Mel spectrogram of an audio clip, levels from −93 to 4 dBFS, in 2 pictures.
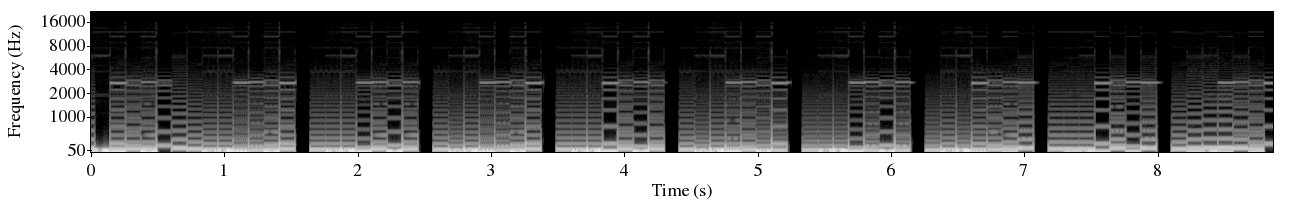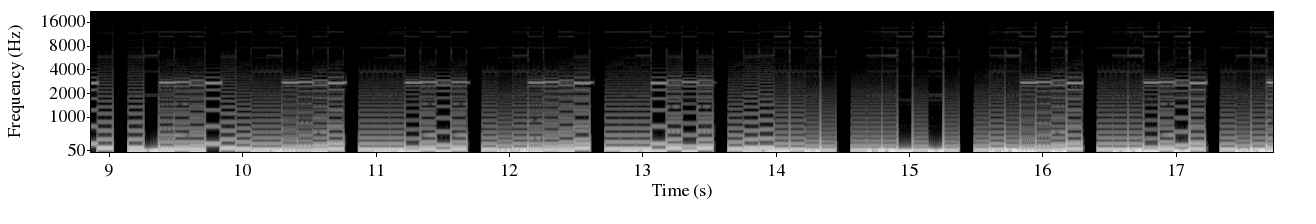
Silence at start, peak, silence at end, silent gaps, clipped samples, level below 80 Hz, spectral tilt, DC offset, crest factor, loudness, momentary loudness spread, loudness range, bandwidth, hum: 0 s; -2 dBFS; 0 s; none; under 0.1%; -16 dBFS; -10 dB/octave; 0.7%; 14 dB; -20 LUFS; 5 LU; 3 LU; 3 kHz; none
